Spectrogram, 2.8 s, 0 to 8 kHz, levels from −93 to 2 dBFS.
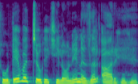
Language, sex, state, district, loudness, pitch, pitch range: Hindi, female, Chhattisgarh, Raipur, -14 LUFS, 215 Hz, 190-240 Hz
